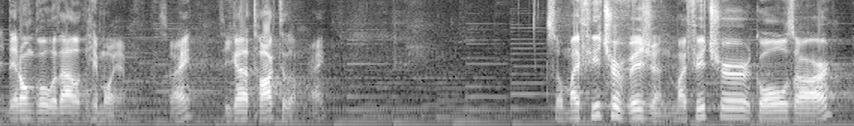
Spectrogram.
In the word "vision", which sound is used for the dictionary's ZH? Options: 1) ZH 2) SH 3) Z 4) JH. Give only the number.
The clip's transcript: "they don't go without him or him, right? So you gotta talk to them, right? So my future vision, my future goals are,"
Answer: 1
